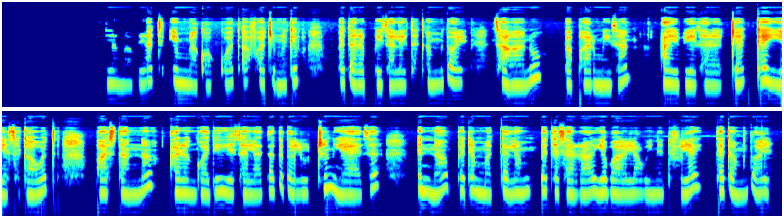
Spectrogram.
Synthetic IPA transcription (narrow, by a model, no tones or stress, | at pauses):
ləməβlat̪jɛmːijaɡʷaɡʷʼat̪ʼafat͡ʃʼmɨɡɨβb̥ət̪ʼəɾəbbe̞t̪ʰalajt̪ʰə̥kʼəmːɨt̪ʼwalsəhanu | b̥əpʰaɾmezan | ʔajβjɛt̪ʰəɾət͡ʃʼːəkʼəjːɛsɨɡawɔt̪ʼpʰast̪ʰanːaʔad̪əŋɡʷwad̪ejɛsəlat̪ʼakʼɨt̪ʼəlo̞t͡ʃːɪnjɛjazəʔɨnːab̥əd̪əmːakʼːələmb̥ət̪ʰəsərːajɛbahlawinɨd̪fɨlajt̪ʰəkʼəmːɨt̪ʼwal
